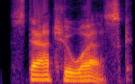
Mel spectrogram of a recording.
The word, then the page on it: statuesque: American English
